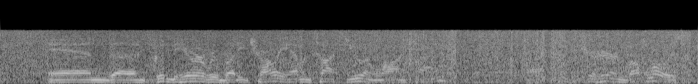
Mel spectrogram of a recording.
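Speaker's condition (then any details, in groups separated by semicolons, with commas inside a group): No condition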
